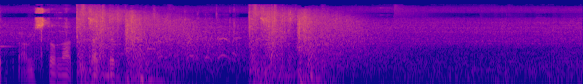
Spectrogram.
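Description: Heavy naval guns fire with deep, rumbling booms.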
